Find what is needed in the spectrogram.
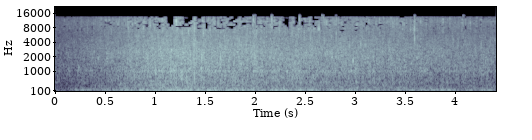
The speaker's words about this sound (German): Es ist Bodenseewasser, das hier aus dem Brunnen spritzt. Ich stelle mir vor, dass es das gleiche Wasser ist, das den Cognac-Bonbon umfließt. Das gleiche Wasser, aber immer neu. Ein bisschen Bodenseewasser an unserer Uni.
